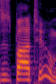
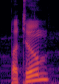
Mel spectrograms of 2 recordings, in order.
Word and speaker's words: Batum: dude corrected me and said it was his bottom and then i looked it up on uh i looked it up on the youtubes and they told me bought to him that's what the pronunciation said on youtube it's but soon nobody called him that for his whole career i don't know what's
